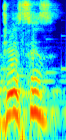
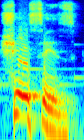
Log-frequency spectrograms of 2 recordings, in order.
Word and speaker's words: chassis: आप कहेंगे इसका माना है चसेस जो कि गलत है। इसकी प्रोनाउंसिएशन है शेसेस।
